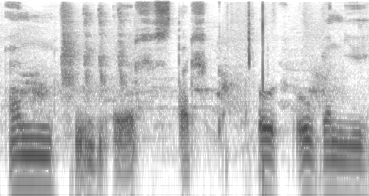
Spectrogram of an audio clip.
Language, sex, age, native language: Icelandic, male, 18-19, Icelandic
